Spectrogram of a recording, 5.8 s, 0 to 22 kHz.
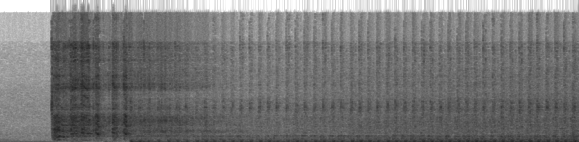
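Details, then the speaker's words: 2017 Suzuki DR-Z400 that would not run, fuel screw set three turns out after draining the float bowl: starts, then uneven stumbling idle that sags and dies when throttle is opened. "i just don't get this why are one to die when you crank it"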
